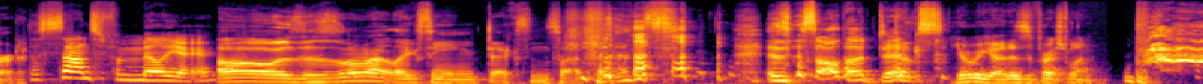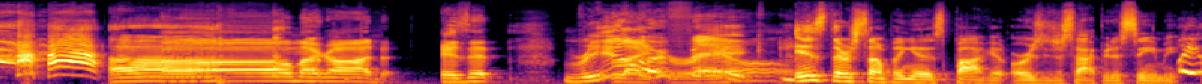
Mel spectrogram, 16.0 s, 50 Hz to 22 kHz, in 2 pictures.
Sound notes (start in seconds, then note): 3.8 laughing; 7.5 snickering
